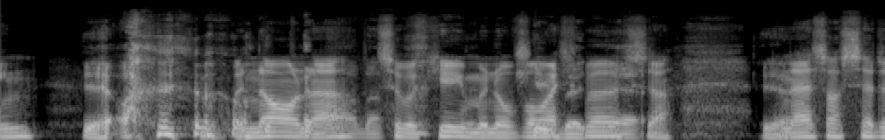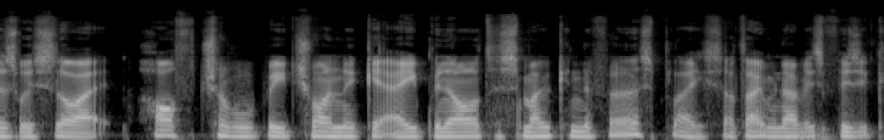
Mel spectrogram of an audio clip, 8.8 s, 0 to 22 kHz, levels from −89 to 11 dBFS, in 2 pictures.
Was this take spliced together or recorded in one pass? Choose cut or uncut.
cut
